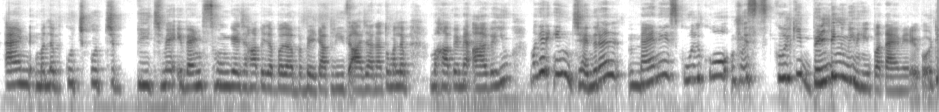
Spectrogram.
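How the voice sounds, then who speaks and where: Casting: young woman in late teens, high bright pitch, quick animated story-time delivery, Hindi with English mixed in. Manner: animated, mixes English into Hindi, acts out quotes. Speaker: student vlogger telling a story.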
